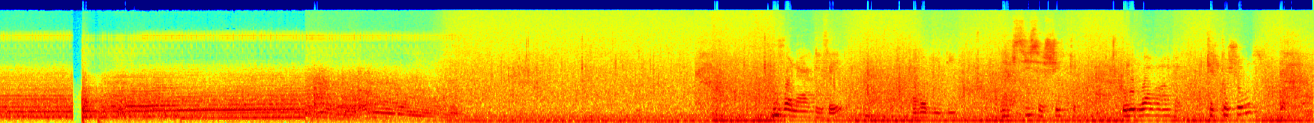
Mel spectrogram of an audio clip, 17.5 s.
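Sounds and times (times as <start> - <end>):
car pulling up and stopping in front of an apartment building: 0.0 - 17.5
speech: 10.3 - 17.3.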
